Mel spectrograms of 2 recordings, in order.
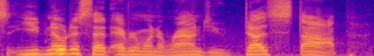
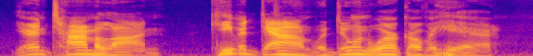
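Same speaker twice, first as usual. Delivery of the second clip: loud, gruff, put-on fantasy dwarf voice; 7 dB louder than usual. Voicing a market-stand dwarf answering a player: gruff dwarf voice. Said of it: "a rather gruff-looking dwarf at a stand goes".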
